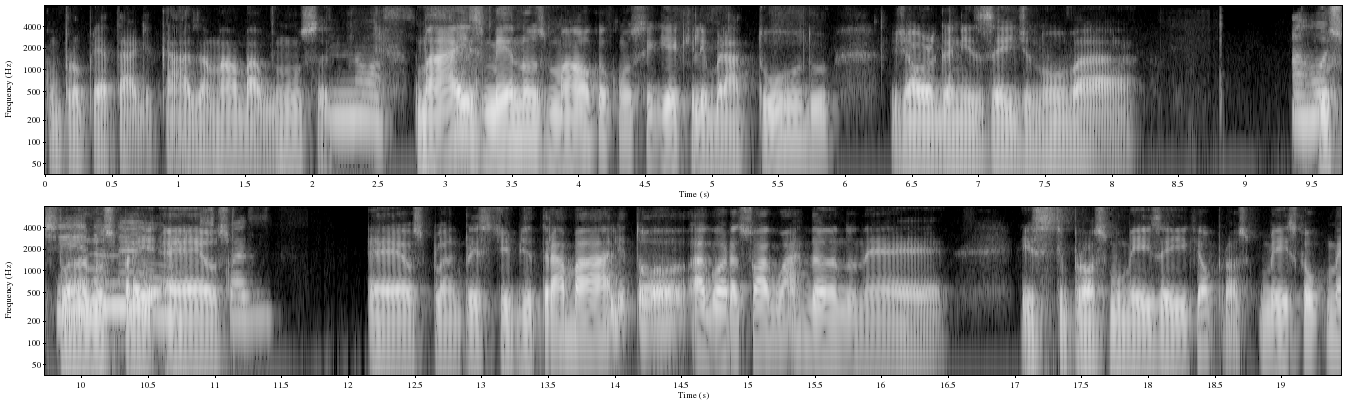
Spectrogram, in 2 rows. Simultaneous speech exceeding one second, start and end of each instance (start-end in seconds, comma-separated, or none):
9.6-11.1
